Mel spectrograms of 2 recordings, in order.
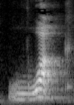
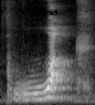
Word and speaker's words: walk: I, night, and all, ball, and ock, walk. The L is silent. Ock, walk.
